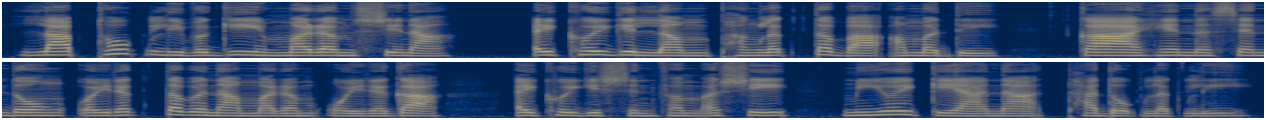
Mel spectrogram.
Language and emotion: Manipuri, neutral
